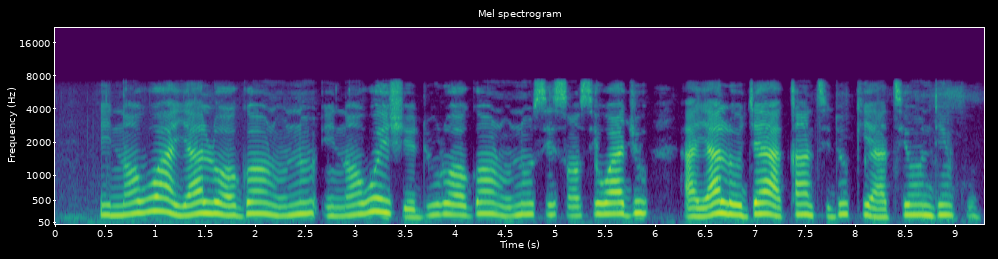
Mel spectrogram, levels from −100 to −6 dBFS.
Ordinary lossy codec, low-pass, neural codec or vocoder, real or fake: none; 7.2 kHz; none; real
